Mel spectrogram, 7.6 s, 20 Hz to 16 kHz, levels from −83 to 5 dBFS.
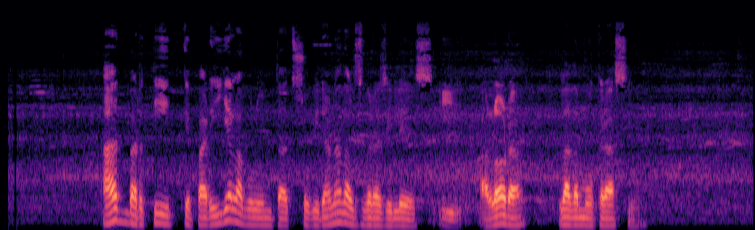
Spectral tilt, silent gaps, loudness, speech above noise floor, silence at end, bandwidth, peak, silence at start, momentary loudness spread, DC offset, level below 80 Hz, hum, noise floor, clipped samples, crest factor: -6 dB/octave; none; -23 LUFS; 27 dB; 0.2 s; 10.5 kHz; -2 dBFS; 1.05 s; 12 LU; under 0.1%; -74 dBFS; none; -49 dBFS; under 0.1%; 22 dB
